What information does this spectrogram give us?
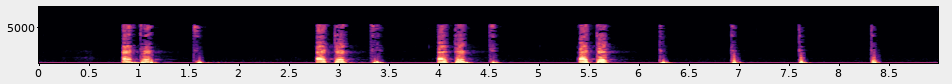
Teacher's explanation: أسمح لشيء من النفس يخرج من المحل الذي فيه مخرجها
